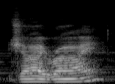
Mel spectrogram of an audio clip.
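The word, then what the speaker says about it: gyri: The words are pronounced Jai-Rai Jai-Rai, okay. and Sulkai. And Sulkai.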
